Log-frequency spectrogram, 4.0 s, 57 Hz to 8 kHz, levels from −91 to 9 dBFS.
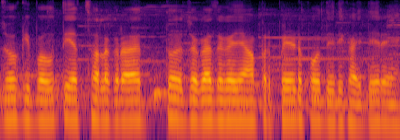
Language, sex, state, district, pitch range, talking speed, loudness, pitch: Hindi, male, Haryana, Charkhi Dadri, 115-120 Hz, 255 wpm, -17 LUFS, 115 Hz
